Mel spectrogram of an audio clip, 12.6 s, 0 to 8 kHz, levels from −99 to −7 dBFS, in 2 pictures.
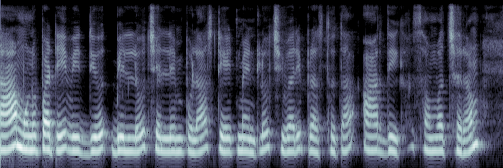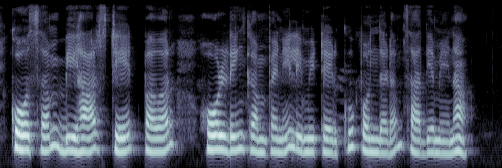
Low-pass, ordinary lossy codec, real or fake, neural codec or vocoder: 7.2 kHz; none; real; none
